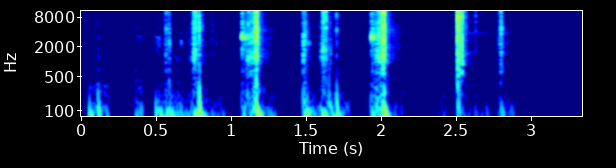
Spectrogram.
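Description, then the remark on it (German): Crisp mechanical clicks and ratcheting snaps of a Konica IIIA film camera, about 70 years old, being wound and fired (film advance and shutter release), about eight sharp bursts in an irregular rhythm with brief silences between, no voices. “Das war der Filmtransport und das Auslösegeräusch der legendären Konica 3A.”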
